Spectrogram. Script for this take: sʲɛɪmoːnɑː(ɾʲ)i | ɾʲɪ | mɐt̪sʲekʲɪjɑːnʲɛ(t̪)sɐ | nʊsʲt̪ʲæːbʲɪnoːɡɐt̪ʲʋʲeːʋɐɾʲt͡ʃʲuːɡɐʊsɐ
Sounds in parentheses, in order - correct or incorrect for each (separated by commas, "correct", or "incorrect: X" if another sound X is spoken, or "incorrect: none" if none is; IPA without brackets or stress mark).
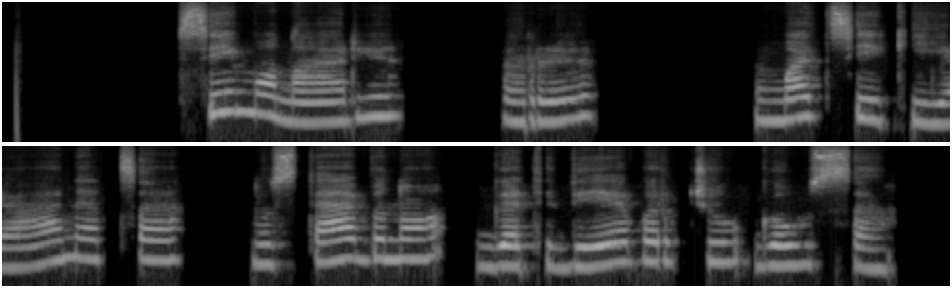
correct, correct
